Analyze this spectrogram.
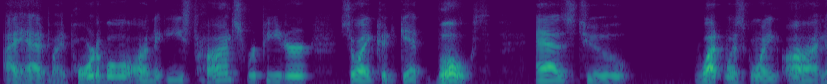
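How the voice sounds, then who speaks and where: A man reading an interview transcript aloud in a halting way, sometimes breaking off with asides of his own. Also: mid-range voice, fairly bright tone. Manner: halting, often breaking off to comment on the text.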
